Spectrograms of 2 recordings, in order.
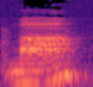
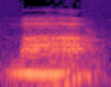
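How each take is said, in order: First: It is said with the second tone. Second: It is said with the third tone. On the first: "이성" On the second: "삼성"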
